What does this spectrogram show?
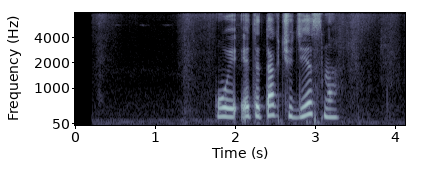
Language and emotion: Russian, positive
